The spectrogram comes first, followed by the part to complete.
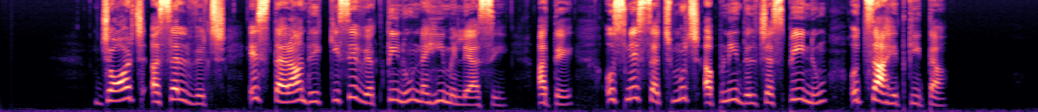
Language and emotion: Punjabi, neutral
